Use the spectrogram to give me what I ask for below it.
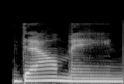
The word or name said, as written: Dalmane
